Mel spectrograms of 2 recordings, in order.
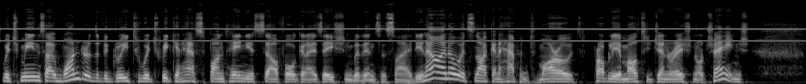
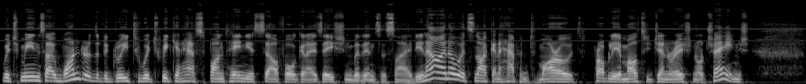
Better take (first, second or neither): second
